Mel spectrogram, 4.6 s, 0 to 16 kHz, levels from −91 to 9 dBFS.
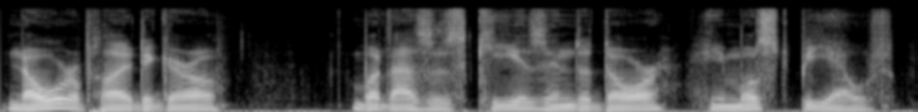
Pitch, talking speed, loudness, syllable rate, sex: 110 Hz, 210 wpm, -17 LUFS, 4.6 syllables/s, male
